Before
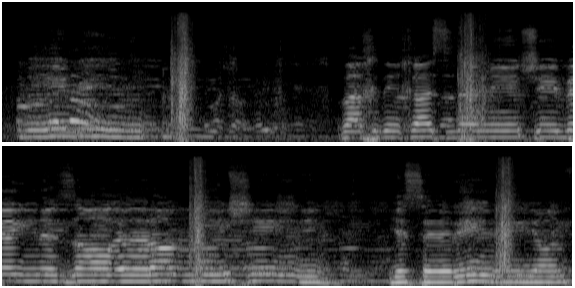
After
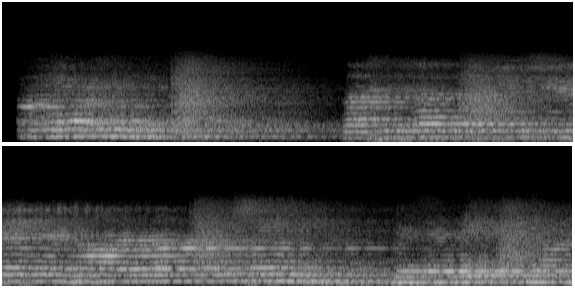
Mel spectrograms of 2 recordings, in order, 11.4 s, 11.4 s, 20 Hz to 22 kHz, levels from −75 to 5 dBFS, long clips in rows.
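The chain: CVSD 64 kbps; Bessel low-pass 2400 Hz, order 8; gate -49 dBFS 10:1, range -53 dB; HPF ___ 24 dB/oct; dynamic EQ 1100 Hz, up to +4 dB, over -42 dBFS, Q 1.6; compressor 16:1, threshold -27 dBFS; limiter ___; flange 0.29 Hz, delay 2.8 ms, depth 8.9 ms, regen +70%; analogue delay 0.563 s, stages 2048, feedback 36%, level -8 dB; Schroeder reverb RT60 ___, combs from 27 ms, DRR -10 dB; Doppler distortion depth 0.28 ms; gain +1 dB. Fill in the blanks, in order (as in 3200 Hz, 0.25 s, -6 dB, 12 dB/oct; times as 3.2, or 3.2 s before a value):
120 Hz, -21 dBFS, 2.5 s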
